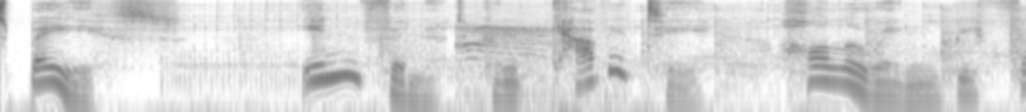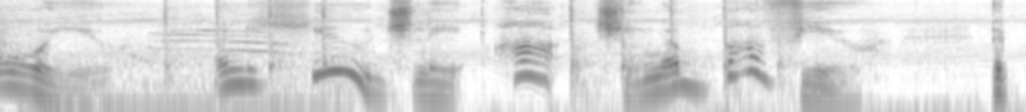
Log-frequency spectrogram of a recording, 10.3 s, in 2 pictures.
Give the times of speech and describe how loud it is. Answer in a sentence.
The speech can be heard from 0.0 to 10.2 s, at a steady volume.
